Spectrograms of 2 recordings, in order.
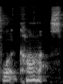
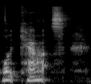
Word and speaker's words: Lacasse: So Lacasse, or everybody says Lacasse, but I think he pronounces it Lacasse.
